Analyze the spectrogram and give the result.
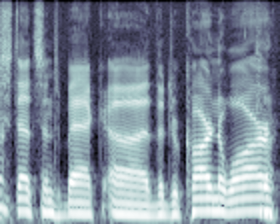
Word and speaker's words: Drakkar Noir: Drakkar Noir. – Drakkar Noir.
